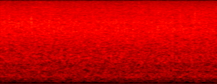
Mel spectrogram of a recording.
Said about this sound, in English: The water is trickling down into the pool at the bottom, separated by two waterfalls. It really is a beautiful little oasis.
